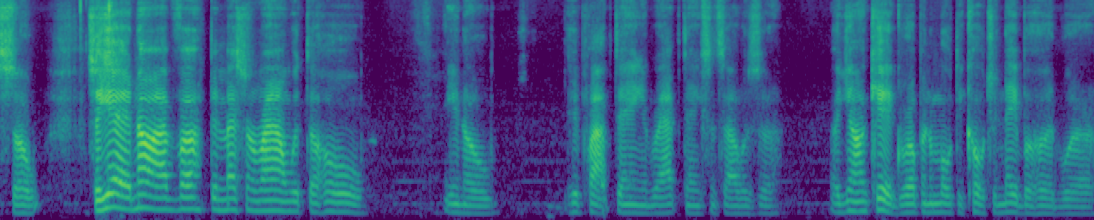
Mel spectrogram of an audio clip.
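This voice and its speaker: A man with an American accent, medium pitch and a bright, sharp tone, at a moderate pace with ordinary pitch variation, big swings in loudness and long, frequent pauses, in a very clean recording with a silent background. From Long Island, New York. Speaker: hip hop artist. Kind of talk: casual chat.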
